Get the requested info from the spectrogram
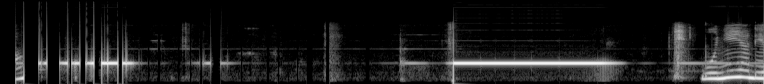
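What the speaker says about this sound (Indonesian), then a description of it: "Bunyi yang dihasilkan cukup keras tetapi tidak sekuat amplitudo maksimal." A steady pure test tone at medium amplitude plays in a sound wave experiment, holding evenly for about two seconds after scattered short beeps, then a voice speaks briefly.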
